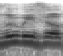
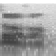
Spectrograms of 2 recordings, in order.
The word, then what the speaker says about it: Louisville: con is September 28th through the 30th in Louisville Kentucky you can pronounced Louisville Louisville sorry there Louisville okay it's in Louisville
